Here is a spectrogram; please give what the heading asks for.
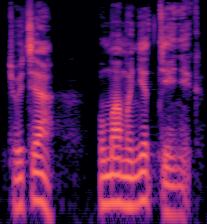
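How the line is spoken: Sad. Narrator (Russian): печально сказал

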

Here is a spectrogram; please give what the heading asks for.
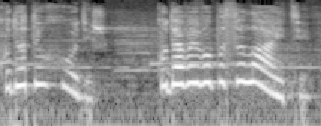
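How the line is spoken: Frightened question. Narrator (Russian): спросила она испуганно

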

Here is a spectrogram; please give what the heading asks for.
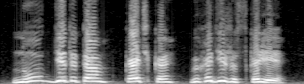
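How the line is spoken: Impatient shout. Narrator (Russian): кричал от нетерпения Николай Васильевич

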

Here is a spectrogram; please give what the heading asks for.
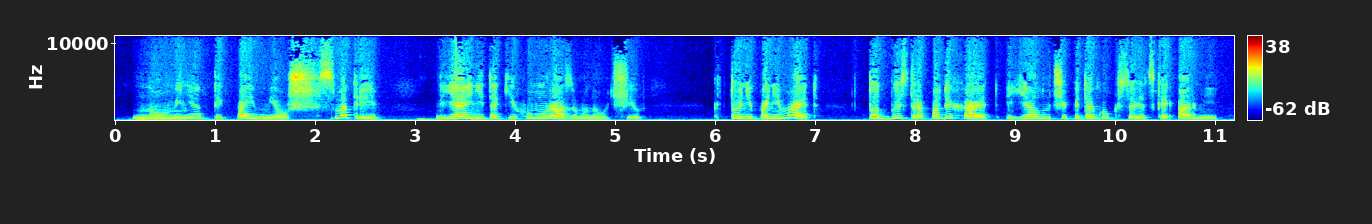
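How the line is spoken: Menacing hiss, close up. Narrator (Russian): прошипел Иванов Ване в лицо

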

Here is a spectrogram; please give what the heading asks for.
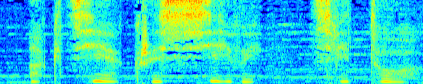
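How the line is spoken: Smiling whisper. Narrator (Russian): прошептала, улыбаясь

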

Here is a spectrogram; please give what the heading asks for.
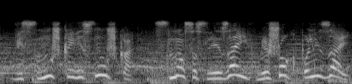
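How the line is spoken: Boy's drowned-out whisper. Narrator (Russian): Шепота мальчика никто не слышал из-за громовых криков

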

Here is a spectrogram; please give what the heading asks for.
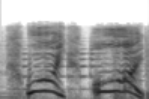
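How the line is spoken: Shouting. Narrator (Russian): закричала Ойка

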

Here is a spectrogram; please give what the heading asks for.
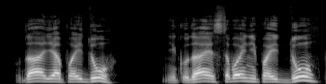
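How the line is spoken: Hasty defiant shout. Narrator (Russian): поспешил я крикнуть с вызовом

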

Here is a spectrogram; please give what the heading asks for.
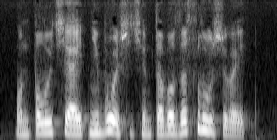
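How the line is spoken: Angry husband. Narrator (Russian): Сердито ответил ее муж

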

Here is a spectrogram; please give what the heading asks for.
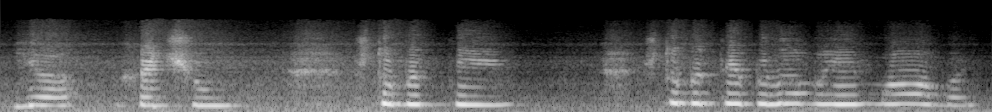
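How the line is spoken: Tearful confession. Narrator (Russian): призналась ей Анечка сквозь слезы

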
